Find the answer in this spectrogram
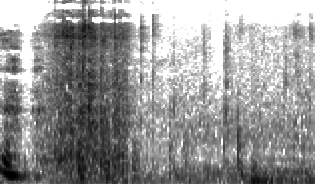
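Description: Knife sawing through a strawberry mousse cake and scraping on the plate beneath it, a rasping scrape with small clicks that is strongest about half a second in and then fades.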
